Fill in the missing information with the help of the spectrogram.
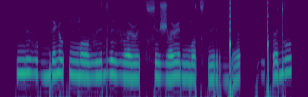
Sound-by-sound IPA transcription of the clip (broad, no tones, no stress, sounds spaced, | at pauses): ŋ ɨ v u ɡ͡b ɨ ɳ u θ ŋ͡m o v ɨ d ð ʉ v ɵ ɭ ʉ θ s ʉ ʒ ɵ ɭ ɨ ŋ͡m o t͡sʼ ɨ r ɡ͡ǃ ɵ | ǃʼ ɵ d u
